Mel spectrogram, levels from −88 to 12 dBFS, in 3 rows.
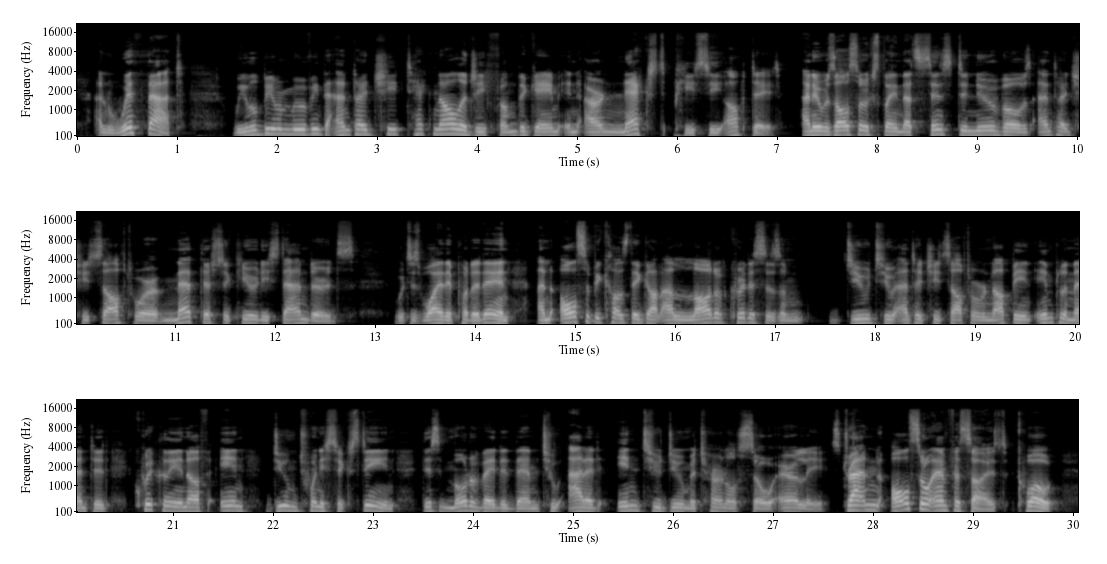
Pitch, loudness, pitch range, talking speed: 130 Hz, -26 LUFS, 120-150 Hz, 155 wpm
